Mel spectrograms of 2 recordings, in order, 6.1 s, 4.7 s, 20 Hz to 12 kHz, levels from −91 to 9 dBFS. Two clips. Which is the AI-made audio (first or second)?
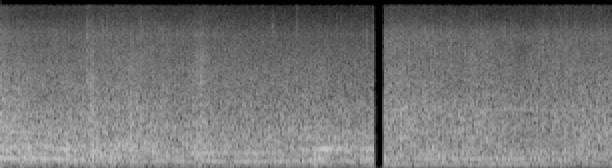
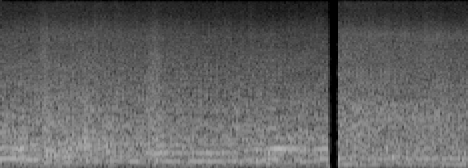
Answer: second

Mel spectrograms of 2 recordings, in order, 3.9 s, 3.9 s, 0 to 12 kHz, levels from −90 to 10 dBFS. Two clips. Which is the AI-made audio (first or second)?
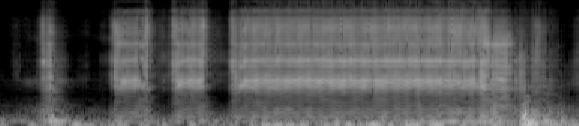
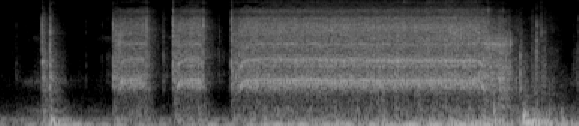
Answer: first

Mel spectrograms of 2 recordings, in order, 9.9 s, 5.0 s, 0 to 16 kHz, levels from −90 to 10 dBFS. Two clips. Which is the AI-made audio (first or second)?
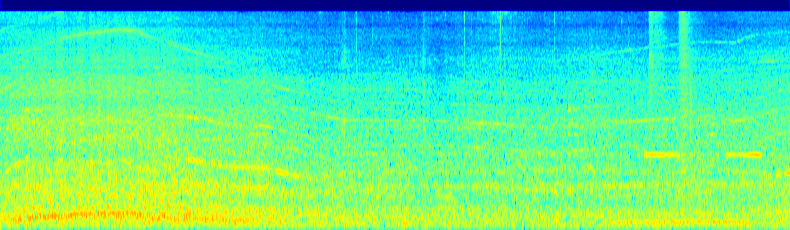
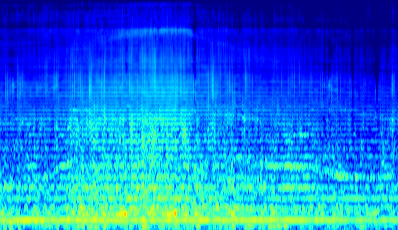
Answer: second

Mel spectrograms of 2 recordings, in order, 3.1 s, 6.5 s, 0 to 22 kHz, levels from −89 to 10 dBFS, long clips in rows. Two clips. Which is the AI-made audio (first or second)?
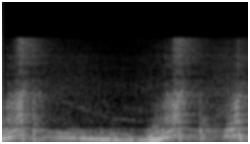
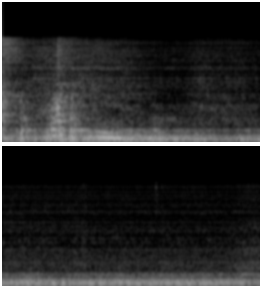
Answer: second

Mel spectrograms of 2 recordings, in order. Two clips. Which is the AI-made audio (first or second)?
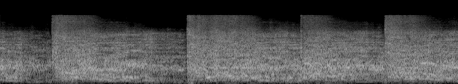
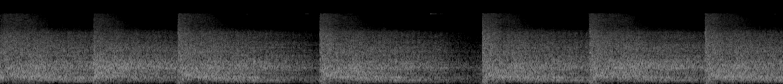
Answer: first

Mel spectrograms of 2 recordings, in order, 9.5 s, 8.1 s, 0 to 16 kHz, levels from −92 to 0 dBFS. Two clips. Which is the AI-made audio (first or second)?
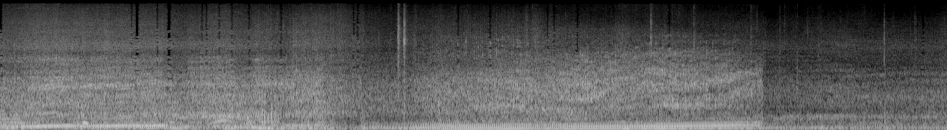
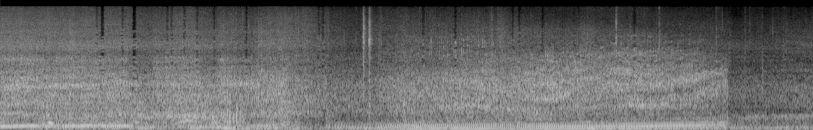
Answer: second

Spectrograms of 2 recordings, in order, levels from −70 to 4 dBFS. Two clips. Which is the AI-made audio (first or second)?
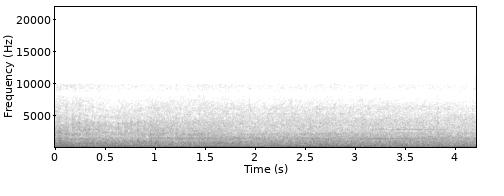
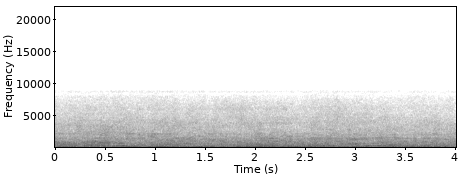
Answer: second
